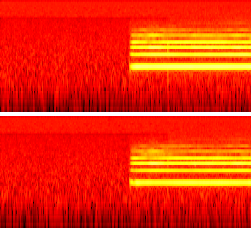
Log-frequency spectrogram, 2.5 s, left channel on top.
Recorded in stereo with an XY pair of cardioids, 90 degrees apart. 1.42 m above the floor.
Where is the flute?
25° left, 1.9 m.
